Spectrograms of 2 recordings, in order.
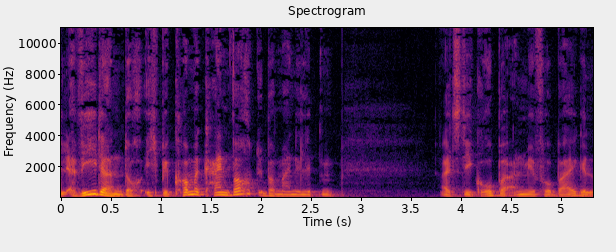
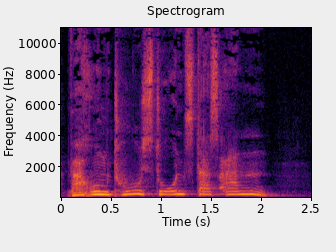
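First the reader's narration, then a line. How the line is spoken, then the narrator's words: Distressed shout. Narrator (German): Einer von ihnen schaut mich mit bekümmertem Gesicht an und schreit mich an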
